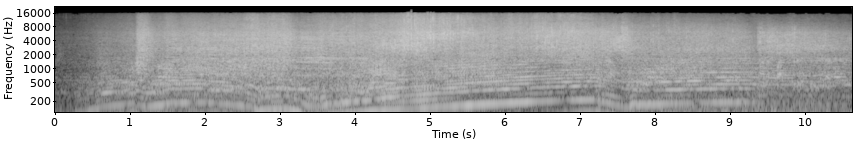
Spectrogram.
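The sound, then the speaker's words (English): A 1956 Jaguar D-Type long nose race car pulls away from the start of a hill climb. Its loud engine roar climbs in pitch, drops sharply twice, then climbs again, with no talk over it. “That was the sound of a 1956 Jaguar D-Type long nose pulling away from the start on the Friday of the Goodwood Festival of Speed Hill Climb in 2009.”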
